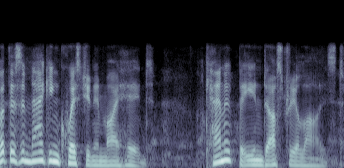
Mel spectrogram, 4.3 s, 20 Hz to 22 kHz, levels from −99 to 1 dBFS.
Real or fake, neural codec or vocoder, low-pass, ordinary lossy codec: fake; codec, 16 kHz, 4 kbps, FunCodec, trained on Chinese and English, 50 frames a second; 7.2 kHz; Opus, 24 kbps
